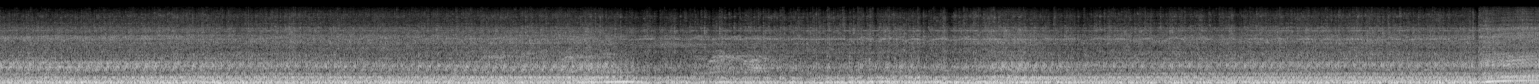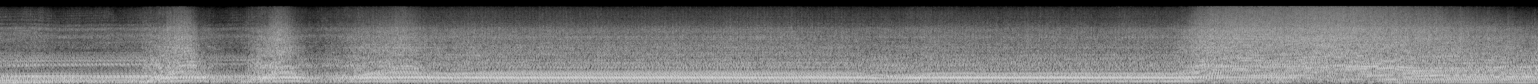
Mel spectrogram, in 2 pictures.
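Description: Pickup V8s idling at a drag-strip start line. About halfway through, one engine revs up, blips twice, then holds steady raised revs against the foot brake before rising sharply and getting louder as the trucks launch near the end. The engine held on the brake is a 2011 Ram 1500 R/T's cammed, TorqStorm-supercharged 5.7 Hemi V8.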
